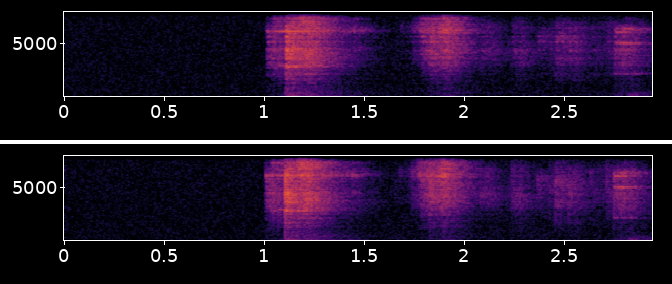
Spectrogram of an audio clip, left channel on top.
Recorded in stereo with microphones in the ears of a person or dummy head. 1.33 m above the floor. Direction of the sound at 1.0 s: 50° right (ahead or behind).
